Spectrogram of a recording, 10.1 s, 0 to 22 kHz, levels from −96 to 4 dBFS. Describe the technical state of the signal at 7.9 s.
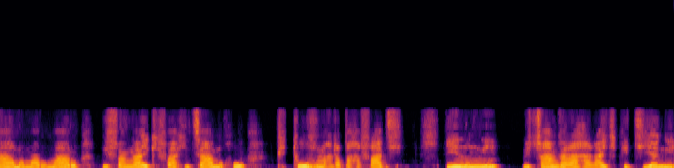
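At 7.9 s the speech carries the same damage heard across the whole clip: a rough, hissy halo and a smeared, underwater quality, with nothing above 7.7 kHz. This is likely Nellymoser compression, whose coarse block coding fills starved bands with noise, which fits a low rate around 32 kbps.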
